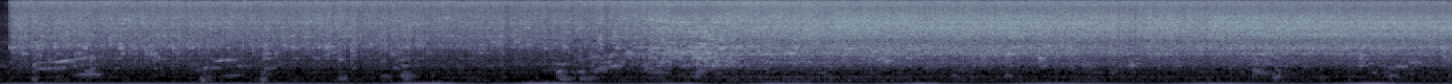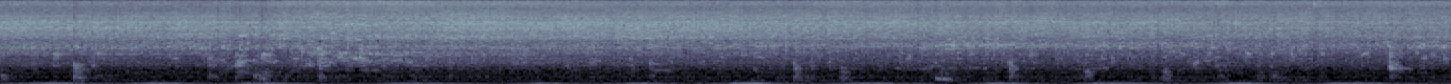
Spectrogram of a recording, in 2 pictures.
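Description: Chicken pieces deep-frying in hot oil in a pan: a steady sizzle with scattered crackling pops, which gets louder about six or seven seconds in as the frying picks up.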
